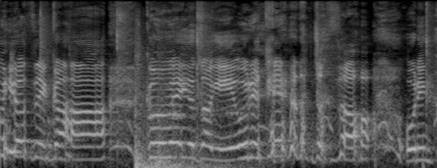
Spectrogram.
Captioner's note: climactic sound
